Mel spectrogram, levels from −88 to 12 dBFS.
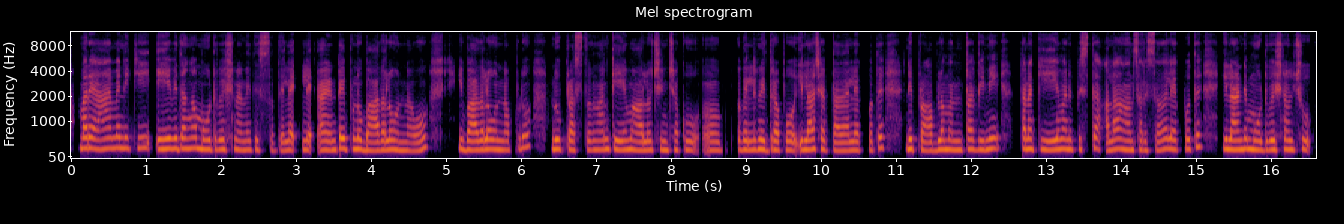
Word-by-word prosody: మరి 285 Hz, 0 st, +5 dB, 0.2 s
ఆమె 280 Hz, +1 st, 0 dB
నీకి 285 Hz, +1 st, -5 dB, 0.3 s
ఏ -, -, +5 dB
విధంగా 275 Hz, 0 st, +2 dB
మోటివేషననేది 250 Hz, -1 st, -1 dB
ఇస్తది. 225 Hz, -2 st, -8 dB
లే 230 Hz, -, +2 dB, 0.2 s
లే 215 Hz, -, +1 dB, 0.2 s
అంటే, 235 Hz, +3 st, +2 dB
ఇప్పుడు 265 Hz, 0 st, -1 dB
నువ్వు 245 Hz, -3 st, +2 dB
బాధలో 235 Hz, +2 st, +2 dB
ఉన్నావు, 220 Hz, +1 st, -2 dB, 0.5 s
ఈ -, -, +3 dB
బాధలో 245 Hz, +2 st, +4 dB
ఉన్నప్పుడు 240 Hz, +5 st, -3 dB, 0.4 s
"నువ్వు 255 Hz, -1 st, +4 dB
ప్రస్తుతానికేమాలోచించకు, 235 Hz, -1 st, -1 dB, 0.2 s
హ్మ్, 230 Hz, -1 st, -3 dB, 0.3 s
వెళ్ళి 240 Hz, 0 st, +1 dB
నిద్రపో" 235 Hz, 0 st, +1 dB, 0.2 s
ఇలా 245 Hz, 0 st, +4 dB
చెప్తాదా? 220 Hz, -3 st, -1 dB
లేకపోతే 230 Hz, +5 st, -3 dB, 0.3 s
నీ 260 Hz, -, +7 dB
ప్రాబ్లమంతా 235 Hz, +2 st, +1 dB
విని 255 Hz, +3 st, +2 dB, 0.4 s
తనకి 260 Hz, -1 st, +1 dB
ఏవనిపిస్తే 260 Hz, +2 st, 0 dB
అలా 250 Hz, +3 st, 0 dB
ఆన్సరిస్తదా? 235 Hz, +1 st, -3 dB
లేకపోతే, 255 Hz, +5 st, -2 dB, 0.4 s
ఇలాంటి 250 Hz, +1 st, +5 dB
మోటివేషనల్ 245 Hz, +1 st, +1 dB
చు 250 Hz, -, -1 dB
245 Hz, 130 wpm, -25 LUFS, 235-255 Hz, 0.5 s, నీ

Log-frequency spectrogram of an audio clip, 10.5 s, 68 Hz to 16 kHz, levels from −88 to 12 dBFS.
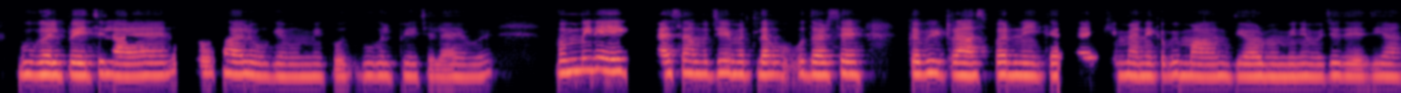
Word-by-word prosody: Google 205 Hz, 0 st, +4 dB
पे 200 Hz, -1 st, +6 dB
चलाया 195 Hz, -2 st, +2 dB
है 200 Hz, 0 st, 0 dB
ना, 215 Hz, -, -7 dB, 0.2 s
2 110 Hz, -, -1 dB
साल 215 Hz, -, +1 dB
हो 195 Hz, -2 st, -1 dB
गए 190 Hz, 0 st, -4 dB
मम्मी 185 Hz, 0 st, -3 dB
को 185 Hz, -, -5 dB
गूगल 195 Hz, 0 st, -4 dB
पे 190 Hz, -1 st, -4 dB
चलाए 95 Hz, -, -6 dB
हुए। 185 Hz, +3 st, -7 dB, 0.5 s
मम्मी 255 Hz, +3 st, +3 dB
ने 270 Hz, -1 st, +4 dB
1 245 Hz, -1 st, +2 dB, 0.2 s
पैसा 220 Hz, +1 st, +2 dB
मुझे 215 Hz, +2 st, 0 dB
मतलब 205 Hz, -1 st, 0 dB
उधर 205 Hz, -1 st, +3 dB
से 210 Hz, 0 st, +2 dB, 0.4 s
कभी 220 Hz, +1 st, +3 dB
ट्रांसफर 200 Hz, 0 st, +3 dB
नहीं 200 Hz, -1 st, +1 dB
करा 195 Hz, -1 st, -3 dB
है 185 Hz, -, 0 dB
कि 195 Hz, -, -10 dB
मैंने 195 Hz, -1 st, +1 dB
कभी 195 Hz, +2 st, -4 dB
माँग 190 Hz, -1 st, 0 dB
दिया 190 Hz, 0 st, -1 dB
और 190 Hz, -, +3 dB
मम्मी 185 Hz, 0 st, -1 dB
ने 190 Hz, -, -1 dB
मुझे 185 Hz, +1 st, -3 dB
दे 190 Hz, -, -2 dB
दिया। 190 Hz, 0 st, -3 dB
195 Hz, 225 wpm, -24 LUFS, 190-210 Hz, 0.5 s, पे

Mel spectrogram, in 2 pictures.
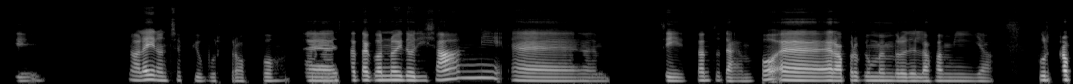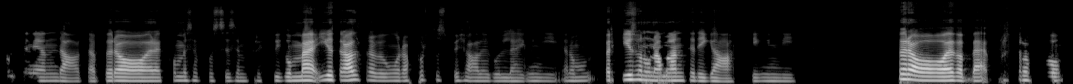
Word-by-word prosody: Sì. 170 Hz, +2 st, -16 dB, 0.9 s
No 200 Hz, -2 st, -6 dB
lei 210 Hz, +2 st, +2 dB
non 190 Hz, -2 st, -5 dB
c'è 190 Hz, +2 st, -18 dB
più 170 Hz, -2 st, -14 dB
purtroppo. 165 Hz, +1 st, -14 dB
È 175 Hz, -1 st, -3 dB
stata 200 Hz, +2 st, -4 dB
con 200 Hz, +1 st, -2 dB
noi 205 Hz, 0 st, 0 dB
12 185 Hz, -1 st, -5 dB
anni, 300 Hz, +6 st, -2 dB
e 165 Hz, -3 st, -5 dB, 0.5 s
sì 165 Hz, -2 st, -8 dB
tanto 190 Hz, 0 st, -8 dB
tempo, 165 Hz, +5 st, -5 dB
e -, -, -2 dB
era 180 Hz, -2 st, +3 dB
proprio 185 Hz, 0 st, -9 dB
un 180 Hz, -, -5 dB
membro 175 Hz, -1 st, -5 dB
della 165 Hz, -1 st, -5 dB
famiglia. 165 Hz, -2 st, -10 dB, 0.4 s
Purtroppo 210 Hz, -, -3 dB
se -, -, -23 dB
n'è 175 Hz, -1 st, -8 dB
andata 160 Hz, -3 st, -8 dB
però 170 Hz, -1 st, +3 dB
è 165 Hz, 0 st, 0 dB
come 185 Hz, +1 st, -9 dB
se 180 Hz, 0 st, -14 dB
fosse 165 Hz, -1 st, -16 dB
sempre 165 Hz, 0 st, -16 dB
qui 180 Hz, -, -11 dB
con 175 Hz, 0 st, -3 dB
me. 190 Hz, 0 st, +7 dB
Io 210 Hz, +3 st, +2 dB
tra 190 Hz, 0 st, +4 dB
l'altro 200 Hz, -1 st, +3 dB
avevo 170 Hz, -2 st, -6 dB
un 175 Hz, 0 st, -8 dB
rapporto 195 Hz, +4 st, -12 dB
speciale 165 Hz, -3 st, -11 dB
con 155 Hz, 0 st, -12 dB
lei, 155 Hz, -1 st, -10 dB
quindi 160 Hz, -1 st, -14 dB
era 170 Hz, -, -11 dB
un 170 Hz, +1 st, -11 dB
perché 190 Hz, +3 st, -5 dB
io -, -, +9 dB
sono 215 Hz, -2 st, +2 dB
un 195 Hz, -, -1 dB
amante 180 Hz, 0 st, +2 dB
dei 165 Hz, -2 st, -4 dB
gatti, 150 Hz, 0 st, -7 dB
quindi 155 Hz, -1 st, -11 dB, 1.0 s
però 185 Hz, -6 st, +10 dB
eh 185 Hz, -, +9 dB
vabbè, 175 Hz, -1 st, 0 dB
purtroppo 190 Hz, -2 st, -6 dB
175 Hz, 170 wpm, -21 LUFS, 165-190 Hz, 1.0 s, però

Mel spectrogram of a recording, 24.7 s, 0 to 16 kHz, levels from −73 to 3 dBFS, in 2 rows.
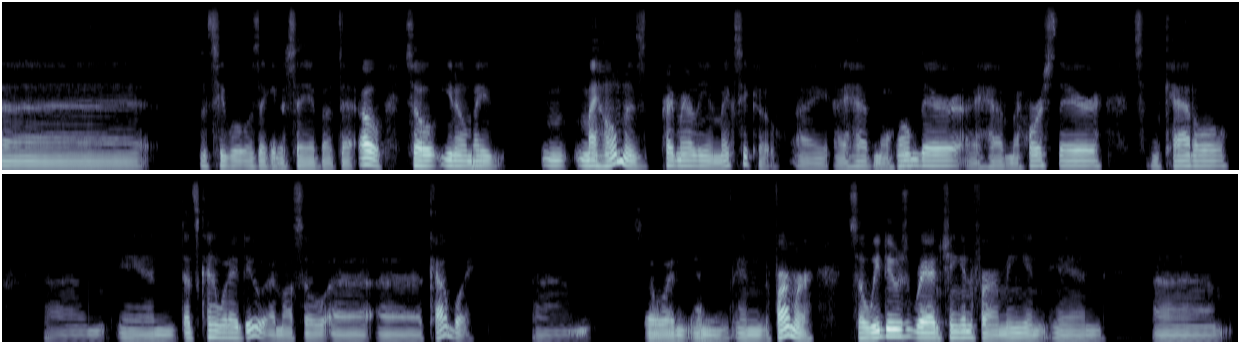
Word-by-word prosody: uh, 100 Hz, -1 st, -4 dB, 0.6 s
let's 110 Hz, -1 st, -7 dB
see, 110 Hz, -, -2 dB
what 105 Hz, 0 st, -2 dB
was 105 Hz, -1 st, -5 dB
I 105 Hz, -, -1 dB
going 100 Hz, 0 st, -5 dB
to -, -, -8 dB
say 100 Hz, +1 st, -4 dB
about 100 Hz, -1 st, -7 dB
that 100 Hz, 0 st, -5 dB
oh, 145 Hz, -4 st, +7 dB, 0.2 s
so, 120 Hz, -2 st, +5 dB
you 125 Hz, -3 st, +2 dB
know, 115 Hz, -1 st, +3 dB
my 110 Hz, -1 st, +2 dB, 0.5 s
m 115 Hz, -3 st, -2 dB
my 125 Hz, -1 st, +3 dB
home 125 Hz, -, +4 dB
is 105 Hz, -4 st, 0 dB
primarily 120 Hz, -2 st, +1 dB
in 105 Hz, -1 st, -1 dB
Mexico. 105 Hz, -, -6 dB, 0.2 s
I 95 Hz, -1 st, -8 dB
I 100 Hz, -1 st, -6 dB
have 105 Hz, -1 st, -6 dB
my 100 Hz, -2 st, -4 dB
home 120 Hz, +2 st, +1 dB
there, 125 Hz, -1 st, +1 dB
I 95 Hz, -, -9 dB
have 100 Hz, -1 st, -6 dB
my 100 Hz, 0 st, -6 dB
horse 120 Hz, +4 st, -2 dB
there, 110 Hz, -1 st, 0 dB, 0.3 s
some 105 Hz, -4 st, -13 dB
cattle, 115 Hz, 0 st, -1 dB, 0.5 s
um, 90 Hz, -1 st, -14 dB
and 95 Hz, -2 st, -6 dB
that's 110 Hz, -1 st, -2 dB
kinda 135 Hz, -1 st, +1 dB
what 125 Hz, -1 st, +2 dB
I 120 Hz, -, +2 dB
do. 140 Hz, +9 st, +1 dB
I'm 95 Hz, 0 st, -5 dB
also 100 Hz, -1 st, -5 dB
a 95 Hz, -1 st, -7 dB
a -, -, -16 dB
cowboy. 115 Hz, -, -1 dB, 0.7 s
Um, 90 Hz, -1 st, -14 dB, 0.4 s
so, 100 Hz, -1 st, -1 dB
and 95 Hz, -1 st, -1 dB
and 95 Hz, -1 st, -3 dB
and 100 Hz, -2 st, -2 dB
a -, -, -14 dB
farmer. 105 Hz, -, +5 dB, 0.3 s
So, 115 Hz, -, +2 dB
we 120 Hz, +4 st, +9 dB
do 150 Hz, +1 st, +10 dB
ranching 120 Hz, -3 st, +5 dB
and 125 Hz, -1 st, +2 dB
farming 105 Hz, +1 st, +1 dB
and 95 Hz, -3 st, -5 dB
and, 95 Hz, -3 st, -6 dB, 0.5 s
um, 90 Hz, -1 st, -7 dB
105 Hz, 155 wpm, -22 LUFS, 95-115 Hz, 0.7 s, do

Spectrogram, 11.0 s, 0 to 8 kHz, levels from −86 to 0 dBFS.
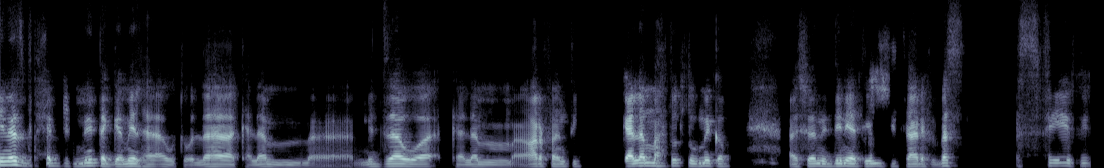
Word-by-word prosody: في -, -, +7 dB
ناس 170 Hz, -2 st, +8 dB
بتحب 125 Hz, -1 st, -4 dB
إن 115 Hz, +3 st, -6 dB
أنت 140 Hz, 0 st, 0 dB
تجاملها 100 Hz, -5 st, +2 dB
أوي، 95 Hz, -2 st, -6 dB
تقول 90 Hz, -, -10 dB
لها 100 Hz, -1 st, +4 dB
كلام 95 Hz, +4 st, -6 dB, 0.8 s
متزوق، 105 Hz, +1 st, +1 dB, 0.2 s
كلام 95 Hz, -1 st, -7 dB
عارفة -, -, 0 dB
أنتِ. 105 Hz, +1 st, -8 dB, 0.5 s
كلام 135 Hz, +3 st, +8 dB
محطوط 130 Hz, +1 st, -4 dB
له 120 Hz, -, -2 dB
makeup 125 Hz, -3 st, -1 dB, 0.6 s
عشان 120 Hz, +1 st, -1 dB
الدنيا 120 Hz, +2 st, +3 dB
تمشي، 120 Hz, 0 st, -4 dB
مش -, -, -30 dB
عارف 110 Hz, 0 st, +3 dB
إيه. -, -, -16 dB
بس 135 Hz, 0 st, -1 dB, 0.5 s
بس -, -, -17 dB
في 130 Hz, 0 st, -5 dB
في 125 Hz, 0 st, -15 dB
115 Hz, 150 wpm, -27 LUFS, 100-125 Hz, 0.8 s, ناس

